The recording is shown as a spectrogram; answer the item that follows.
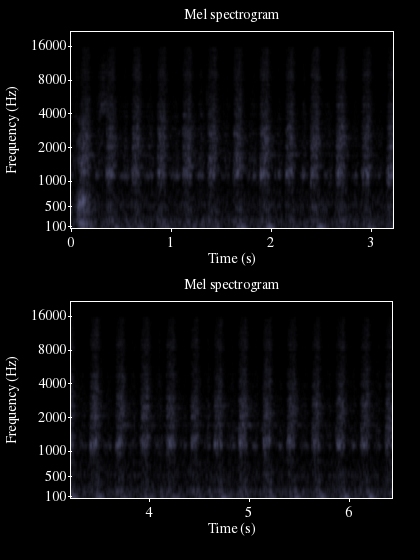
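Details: Panting from a Rottweiler during the live birth of her puppies: quick, even breaths of about four a second, each a short breathy burst, continuing without pause through the whole stretch.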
